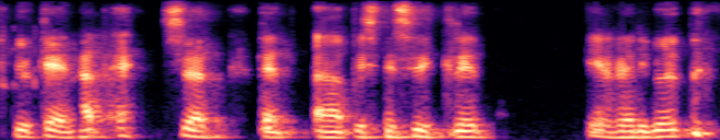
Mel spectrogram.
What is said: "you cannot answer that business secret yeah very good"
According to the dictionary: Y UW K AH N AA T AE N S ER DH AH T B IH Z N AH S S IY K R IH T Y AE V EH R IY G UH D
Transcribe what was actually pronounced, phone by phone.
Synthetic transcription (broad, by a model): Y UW K AH N AA T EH S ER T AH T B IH S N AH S S IY K R IH T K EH V EH R IY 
